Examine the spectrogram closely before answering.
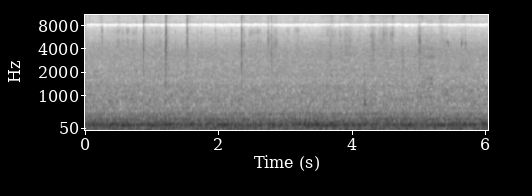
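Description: Faint scattered clicks and light rustle of a watch strap being threaded through its metal pin buckle and keeper, over a steady low hum.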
